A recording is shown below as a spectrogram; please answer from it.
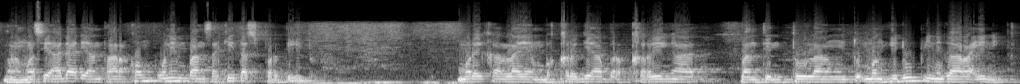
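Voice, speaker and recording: A man giving an Islamic teaching talk in an unhurried way. He tags his points with a short "ya" and recites Arabic verses slowly. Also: medium pitch, fairly even intonation, soft background music, low-quality recording. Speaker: religious lecturer.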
